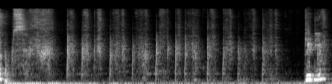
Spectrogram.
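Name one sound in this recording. Chalk taps and scrapes against a board.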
